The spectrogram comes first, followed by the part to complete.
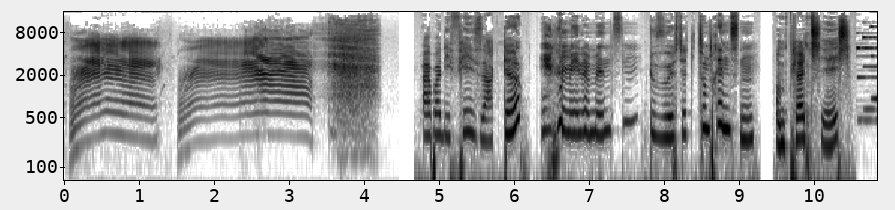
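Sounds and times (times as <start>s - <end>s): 
cat yowling meows: 0.0s - 4.2s
speech: 4.9s - 10.6s.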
